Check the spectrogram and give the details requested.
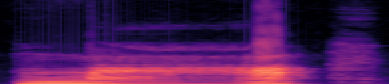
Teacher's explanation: this is the third tone. So down and uphill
